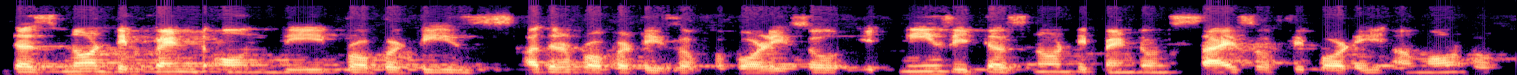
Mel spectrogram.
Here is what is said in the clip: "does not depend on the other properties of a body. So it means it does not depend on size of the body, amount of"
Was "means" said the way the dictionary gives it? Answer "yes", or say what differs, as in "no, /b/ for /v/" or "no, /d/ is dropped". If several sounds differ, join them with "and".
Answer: yes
